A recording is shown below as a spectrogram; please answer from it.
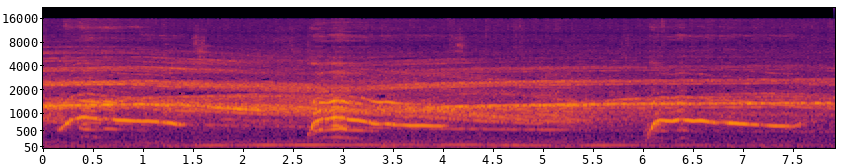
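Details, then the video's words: Gizmo, a little pet dog, howls at passing firetruck sirens: three short wavering howls, each rising and then sliding down, come about three seconds apart beneath the loud, steady wail of the sirens. "Dog Howling at fire truck sirens"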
